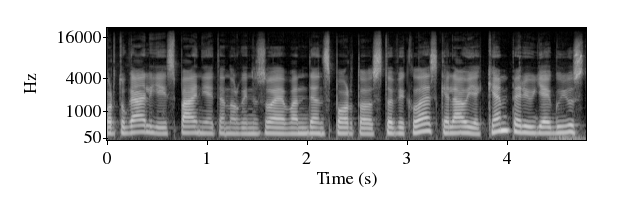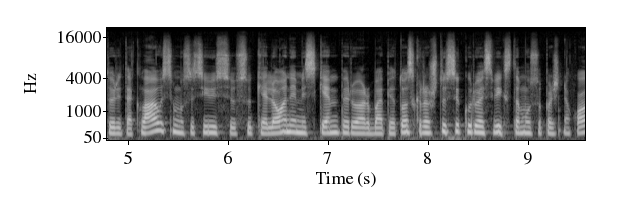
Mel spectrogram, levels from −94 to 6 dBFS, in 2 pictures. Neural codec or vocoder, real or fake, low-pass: vocoder, 44.1 kHz, 128 mel bands every 256 samples, BigVGAN v2; fake; 19.8 kHz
